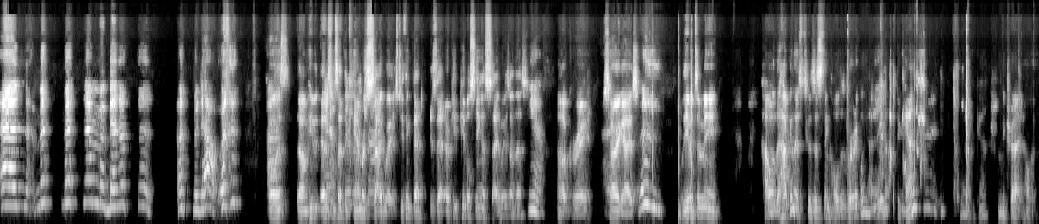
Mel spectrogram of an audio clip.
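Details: Adult speaker; ordinary speech.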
